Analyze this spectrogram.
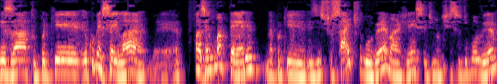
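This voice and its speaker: A man talks in a normal speaking voice at a fairly high pitch. His pace is fairly quick. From Pinhais, Paraná, Brazil. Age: 20s. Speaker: radio journalist. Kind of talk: casual chat.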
